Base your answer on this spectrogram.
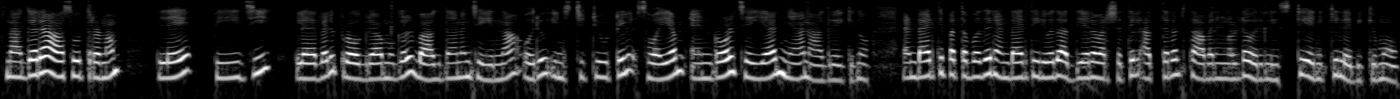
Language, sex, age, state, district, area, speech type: Malayalam, female, 18-30, Kerala, Kozhikode, urban, read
